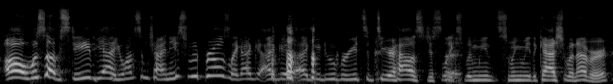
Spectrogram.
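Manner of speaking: high eager bro persona; Blowfish Man voice. Retold or imitated. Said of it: "as Blowfish Man".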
